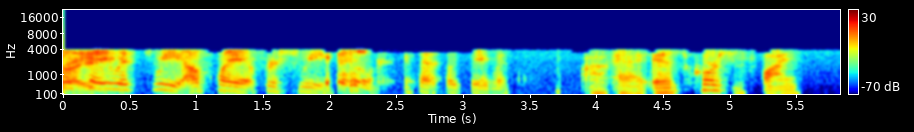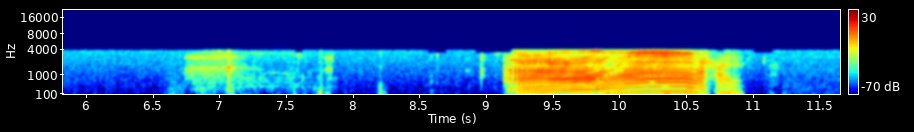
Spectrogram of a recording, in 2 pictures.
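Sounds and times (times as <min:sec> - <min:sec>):
speech: 0:00.4 - 0:05.6, 0:09.2 - 0:11.0
person giving a long wavering moo in imitation of a cow: 0:09.1 - 0:10.8.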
